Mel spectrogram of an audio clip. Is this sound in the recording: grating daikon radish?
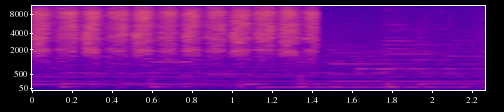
yes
